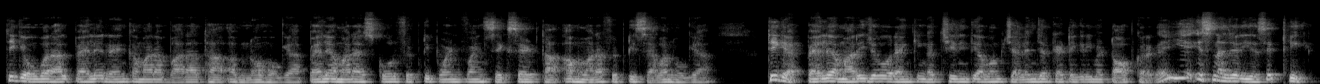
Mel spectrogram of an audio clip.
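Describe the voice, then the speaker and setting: A man's voice: medium pitch, mellow, roomy sound. A man teaching an exam-prep lesson over on-screen slides, in a loose conversational way, often checking in with "okay?" and "right?". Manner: conversational, repeats fillers like "ठीक है" and "है ना". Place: academy classroom or studio.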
